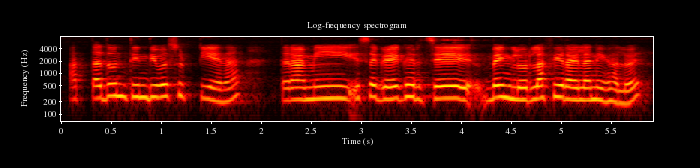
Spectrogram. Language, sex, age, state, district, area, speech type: Marathi, female, 18-30, Maharashtra, Satara, urban, spontaneous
